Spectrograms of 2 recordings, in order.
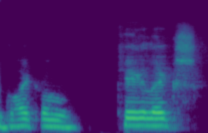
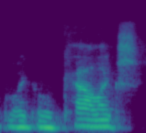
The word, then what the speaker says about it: glycocalyx: parts of the cells, the glycocalyx, also called glycocalyx, both pronunciations are correct, flagella, axial filaments, fimbriae, villi, peptidoglycan, endotoxin, selective permeability.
